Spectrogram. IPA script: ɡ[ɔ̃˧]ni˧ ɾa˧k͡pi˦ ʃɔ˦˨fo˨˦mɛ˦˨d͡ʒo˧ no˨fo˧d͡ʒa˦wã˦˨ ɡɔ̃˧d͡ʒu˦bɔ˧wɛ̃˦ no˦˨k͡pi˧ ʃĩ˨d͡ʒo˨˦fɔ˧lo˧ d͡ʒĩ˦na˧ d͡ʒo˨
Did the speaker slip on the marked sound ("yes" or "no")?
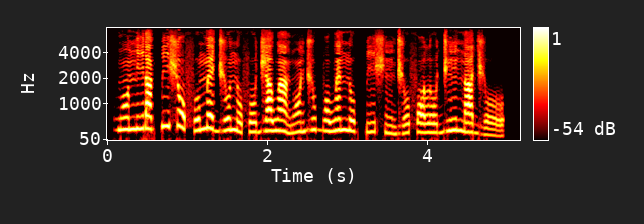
no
